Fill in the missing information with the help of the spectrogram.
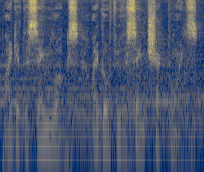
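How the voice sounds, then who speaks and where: Male voice, actor playing a stern pragmatic agent, blunt, matter-of-fact, video game drama, clear music behind. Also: mid-range voice, steady tone, normal speed, close to an everyday voice. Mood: blunt, irritated. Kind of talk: video game cutscene acting.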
